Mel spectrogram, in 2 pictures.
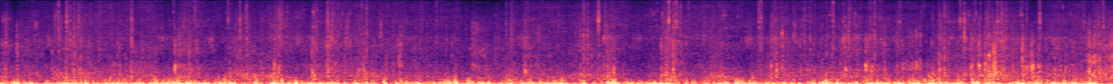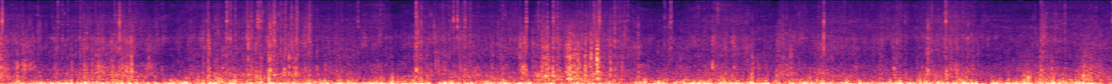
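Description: Wind rushes loudly past close by.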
